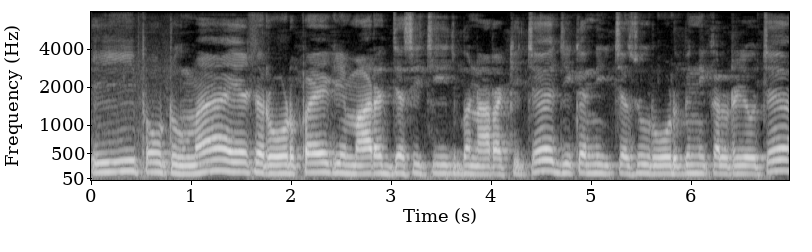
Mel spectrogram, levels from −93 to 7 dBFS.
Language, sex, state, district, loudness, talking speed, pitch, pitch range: Rajasthani, male, Rajasthan, Nagaur, -14 LUFS, 190 wpm, 150 Hz, 145-170 Hz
